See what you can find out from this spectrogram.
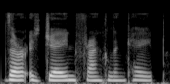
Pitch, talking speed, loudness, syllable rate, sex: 190 Hz, 175 wpm, -18 LUFS, 4.4 syllables/s, female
